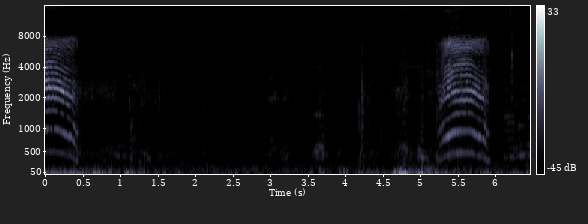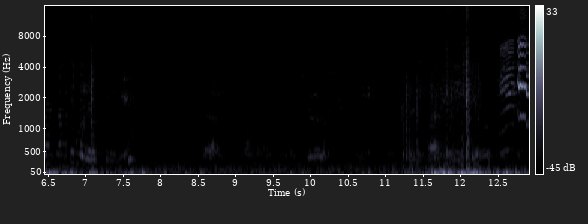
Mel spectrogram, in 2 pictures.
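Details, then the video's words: Pet cat meowing while playing: drawn-out arched meows at the start, near five seconds and near twelve seconds, short chirrups between, with a person talking softly in the background. "Playing with my cat"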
